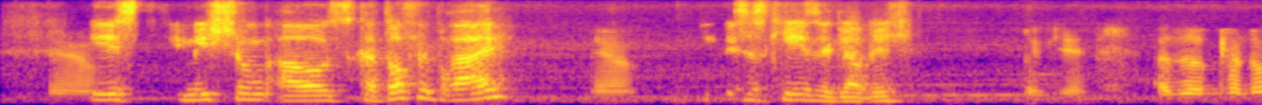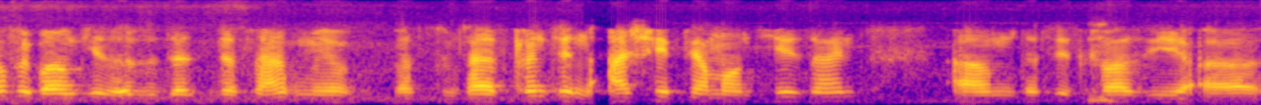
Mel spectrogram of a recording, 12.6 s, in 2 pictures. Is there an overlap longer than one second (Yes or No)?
No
